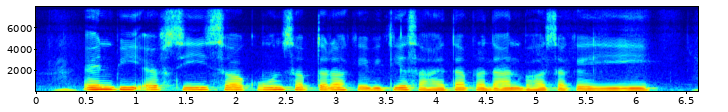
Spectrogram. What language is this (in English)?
Maithili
